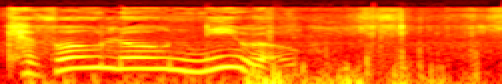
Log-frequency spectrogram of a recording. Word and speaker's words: cavolo nero: we love the cavola N kale which you pronounce Cavolo Nero we love the dark green leaves of this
